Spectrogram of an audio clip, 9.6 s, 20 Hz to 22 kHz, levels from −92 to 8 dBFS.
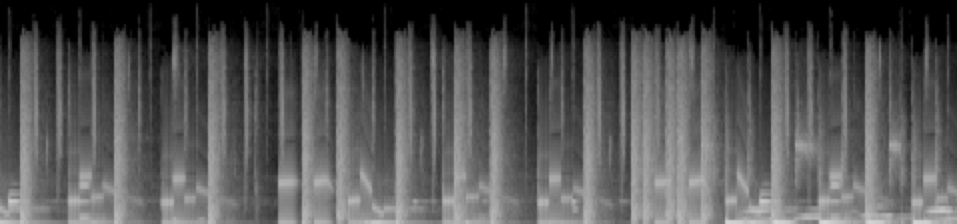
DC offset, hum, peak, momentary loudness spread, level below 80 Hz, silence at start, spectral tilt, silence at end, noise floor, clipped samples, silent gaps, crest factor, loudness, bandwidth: under 0.1%; none; 0 dBFS; 12 LU; -18 dBFS; 0 s; -4 dB/octave; 0 s; -38 dBFS; under 0.1%; none; 14 dB; -16 LUFS; 18 kHz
